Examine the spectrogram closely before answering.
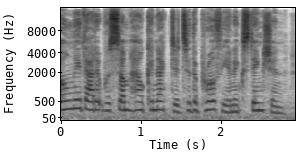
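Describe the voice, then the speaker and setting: A woman's voice: fairly high pitch, fast talker, mellow, slight background noise, close to an everyday voice. A woman voicing an earnest, polite young alien scholar in a video game, speaking in a precise, formal way. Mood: polite, grateful. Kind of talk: video game dialogue acting.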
